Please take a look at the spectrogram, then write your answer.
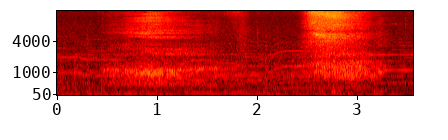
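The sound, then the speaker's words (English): A sneeze: a breathy, nasal intake builds up, then a loud, hissing burst of air explodes about midway, fading quickly. No one speaks. “I know someone sneezed.”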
